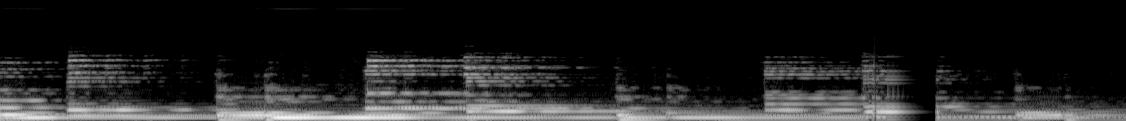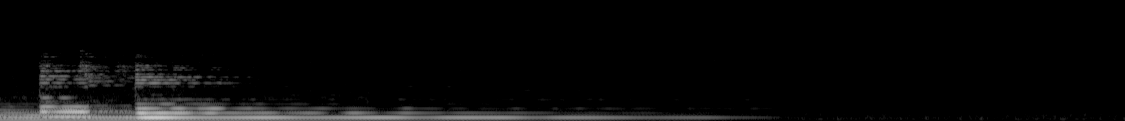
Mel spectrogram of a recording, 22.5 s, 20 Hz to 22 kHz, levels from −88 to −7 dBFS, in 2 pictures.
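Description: A speech-oriented noise suppressor has been left running over this non-speech audio for the whole clip. It treats sustained material and tails as noise and pulls them down by around 10 dB, while onsets mostly get through, so the sound pumps and thins as held parts sink. Around 8.69 s and again at 8.74 s there are two back-to-back bits of short concealed packet loss, each about 20 ms missing. The receiver patched them by extending the preceding sound, so you get a quick smear or wobble there. Then from 8.88 s to 9.37 s, about half a second, the audio turns into a continuation of the last sound that decays, ending with a brief silence of about 40 ms before the real signal returns with that stretch gone. That's most likely a long network dropout.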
